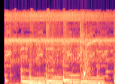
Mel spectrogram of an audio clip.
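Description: Male spadefoot toads calling together in a chorus: mating calls that draw females to the breeding pond.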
